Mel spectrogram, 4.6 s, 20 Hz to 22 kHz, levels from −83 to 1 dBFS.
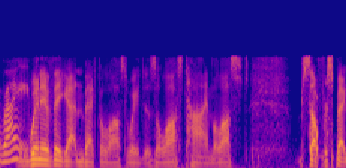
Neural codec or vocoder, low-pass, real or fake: none; 5.4 kHz; real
